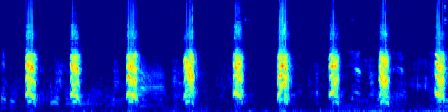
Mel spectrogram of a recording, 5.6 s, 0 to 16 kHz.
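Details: Dobermann, third in the junior class at an A.I.A.D national gathering in Rome on 21 March 2010, giving nine loud, short, rough barks in a steady series about every half second.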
